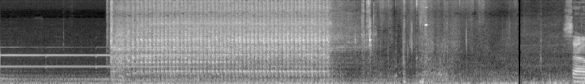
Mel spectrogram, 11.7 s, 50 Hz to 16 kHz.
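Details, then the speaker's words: 2000 Ford Mustang GT abandoned in a parking lot, after a transmission install with exhaust open: strong even cranking for about four seconds, good compression, fuel present at the rail and pump running, but it never starts; crank, no start. "after going through a lot more things testing the alternator and uh the battery trying to figure out why it's cranking but not starting"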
